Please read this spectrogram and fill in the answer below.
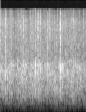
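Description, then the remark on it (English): A smattering of applause at an event in Zionsville, Indiana, scattered claps pattering unevenly at moderate volume with no voices over them, a thin, crackly wash of hand claps. “I will say it, a smattering of applause.”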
